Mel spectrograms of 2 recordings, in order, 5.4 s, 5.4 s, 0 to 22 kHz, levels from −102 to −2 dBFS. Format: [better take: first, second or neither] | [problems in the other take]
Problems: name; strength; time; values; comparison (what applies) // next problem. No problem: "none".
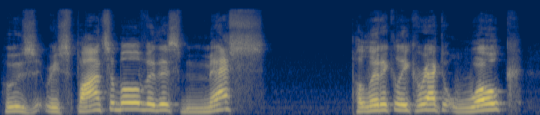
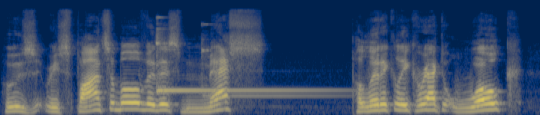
first | doorbell; noticeable; from 1.5 to 3 s; peak 8 dB below the speech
